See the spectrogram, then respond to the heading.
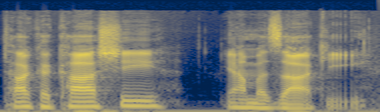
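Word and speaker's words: Takashi Yamazaki: It's pronounced Takakashi Yamazaki.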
